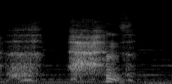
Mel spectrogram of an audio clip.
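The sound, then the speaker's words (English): A voice imitates panting with three quick, breathy huffs in a short uneven rhythm, fairly loud, then trails off into a low murmur. “You look down at him and he's you saw him panting for a few seconds and then it's suddenly, like...”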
